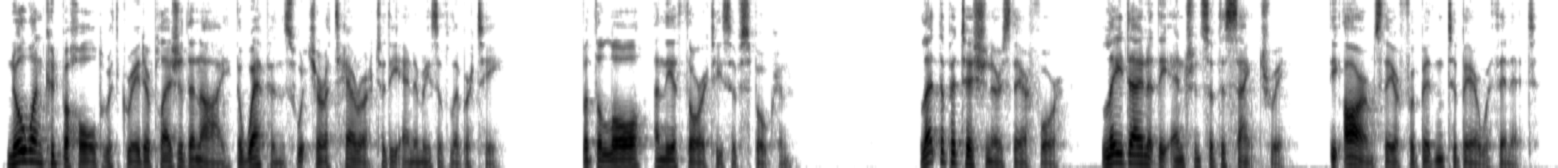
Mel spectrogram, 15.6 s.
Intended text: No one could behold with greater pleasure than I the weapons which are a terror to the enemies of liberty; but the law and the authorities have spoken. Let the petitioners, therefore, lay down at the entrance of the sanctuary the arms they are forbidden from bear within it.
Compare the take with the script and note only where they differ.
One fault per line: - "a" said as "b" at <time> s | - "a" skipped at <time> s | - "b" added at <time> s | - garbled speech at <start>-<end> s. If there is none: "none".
- "from" said as "to" at 14.4 s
